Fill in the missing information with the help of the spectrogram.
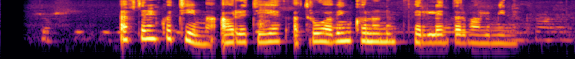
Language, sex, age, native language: Icelandic, female, 40-49, Icelandic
